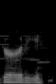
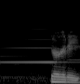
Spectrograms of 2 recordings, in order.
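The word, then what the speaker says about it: Goethe: I was thinking of the uh hotel in Star Rail where it's the it's like spelled but it's pronounced Gertie. Gertie.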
